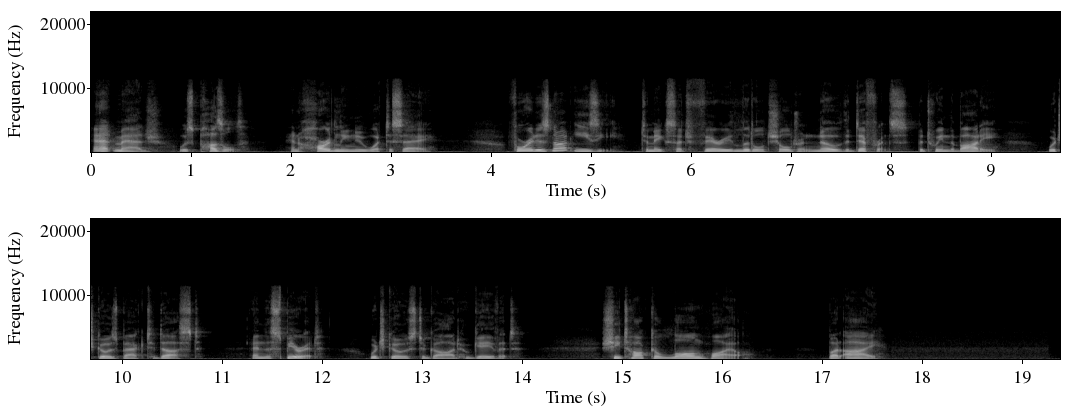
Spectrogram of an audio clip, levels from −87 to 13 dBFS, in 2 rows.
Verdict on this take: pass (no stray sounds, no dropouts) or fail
pass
